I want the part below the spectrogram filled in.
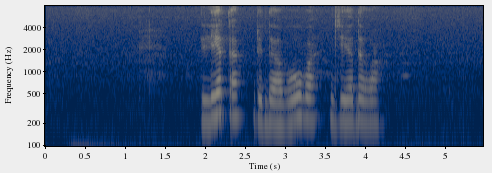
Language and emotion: Russian, neutral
